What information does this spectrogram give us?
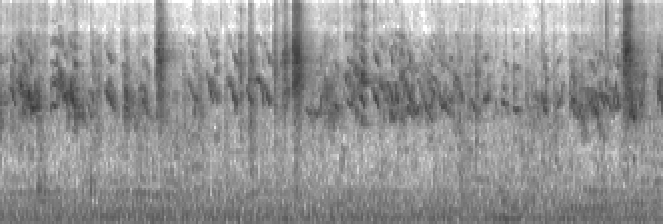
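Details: Several baby chicks eating and playing, giving continuous high-pitched peeps in quick, irregular runs, with occasional sharp clicks cutting through the chorus.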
